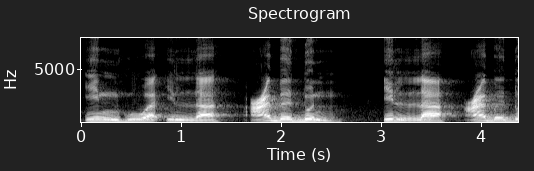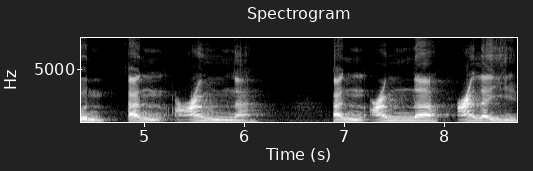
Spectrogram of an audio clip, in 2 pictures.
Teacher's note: Hamzah itu di bawah atau aqsal halq dibaca di bawahnya daripada huruf ain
